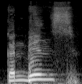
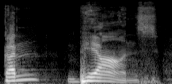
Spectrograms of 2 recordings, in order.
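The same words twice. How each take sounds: First: Said in the usual way. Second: कन्वेंस said very slowly as "kan-be-ans", stressing the A-N-C ending; spelling pronunciation. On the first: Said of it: "कन्वेंस पढ़ा जाता है". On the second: Shown as a demonstration. Teacher showing students a spelling trick, slow, deliberate mispronunciation. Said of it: "अब मैं इसको पढ़ा".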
